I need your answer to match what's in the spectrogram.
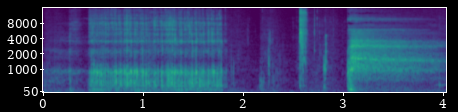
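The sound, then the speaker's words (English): A long, loud airy slurp of someone sipping warm coffee, followed by a few small mouth clicks and a swallow, then a breathy exhale. No one speaks. “So in order to ameliorate this situation, I need to take a sip of coffee.”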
